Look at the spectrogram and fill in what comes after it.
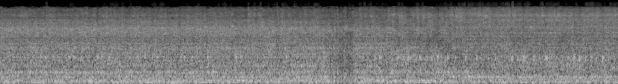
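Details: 1970 Oldsmobile Cutlass, cold start after sitting unused a while: loud, rough cold idle with a metallic rattle running through it, the exhaust header hitting the frame; header needs adjusting.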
